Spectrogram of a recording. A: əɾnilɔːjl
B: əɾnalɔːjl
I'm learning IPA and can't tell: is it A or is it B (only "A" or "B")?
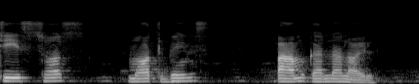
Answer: B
